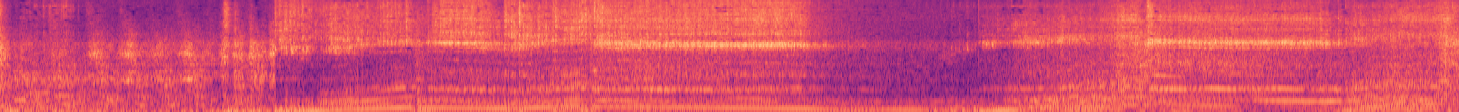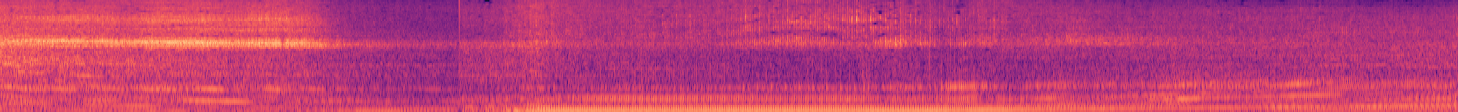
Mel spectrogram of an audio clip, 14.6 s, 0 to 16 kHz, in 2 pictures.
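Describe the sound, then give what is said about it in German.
Loud engine revving from a Mercedes-Benz 300 SL sports car in Rüsselsheim: several climbing revs sweep up in pitch and then drop back, with the engine holding a steady throb between bursts. “Und wie der 300 SL dann so klang, auch in Rüsselsheim, das hören wir uns jetzt kurz mal an.”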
